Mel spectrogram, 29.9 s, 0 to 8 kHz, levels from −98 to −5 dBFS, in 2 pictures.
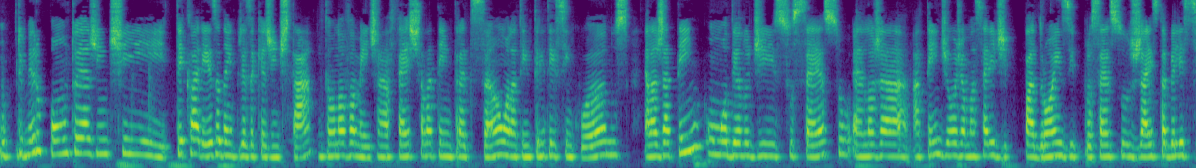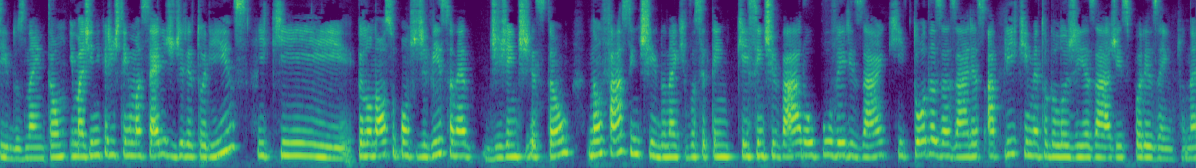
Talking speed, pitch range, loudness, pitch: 180 wpm, 205-235 Hz, -21 LUFS, 220 Hz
